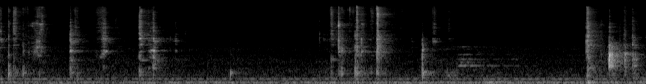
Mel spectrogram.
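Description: Metal spoon scraping and clinking against a steel mixer-grinder jar and a bowl, in about six short bursts of clatter spread over the seconds, as ground dry-fruit powder is spooned out.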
